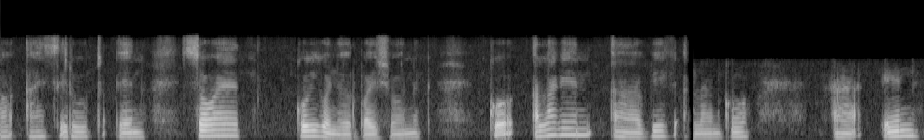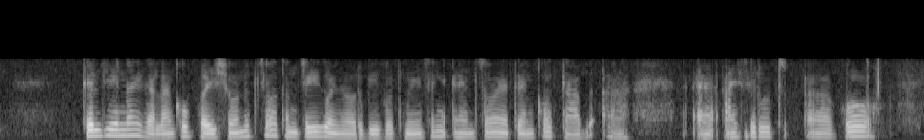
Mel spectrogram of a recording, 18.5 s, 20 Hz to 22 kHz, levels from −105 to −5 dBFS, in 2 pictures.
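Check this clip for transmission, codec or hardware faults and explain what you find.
Two related faults turn up, both right around the 7-second mark, and they read like a single network event.

First, a handover gap from 6.85 to 6.93 s. The speech cuts out for about 80 ms and comes back on a different link. While the phone was switching the call between networks, no speech frames got through, so the voice drops away almost instantly and there's dead air until the new connection picks up. Whatever was said in that stretch is simply missing. It's not muffled or garbled.

Right after that, from 6.93 s to the end, there's a fallback to narrowband. Before the gap the call has that HD Voice openness you'd expect from AMR-WB at around 12.65 kbit/s. After it, nothing comes through above 4 kHz, so the sibilants and airy consonants lose their edge and the voice sounds duller, boxier and a bit rougher. 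That hard 4 kHz ceiling and the added coarseness fit a switch to an older narrowband codec such as AMR-NB at 7.4 kbit/s.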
